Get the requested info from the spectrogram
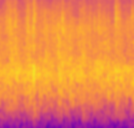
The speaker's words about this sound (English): We give what we can. Yeah, give the Lord a clap offering.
